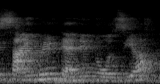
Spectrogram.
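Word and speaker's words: simultanagnosia: जाता है साइमल टेन G generally सा साइलेंट होता है सो इट is Saim ten nausea which is कि लोग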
